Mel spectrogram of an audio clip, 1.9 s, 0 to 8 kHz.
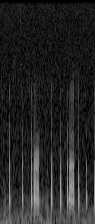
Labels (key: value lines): label: biophony, knock croak
recorder: SoundTrap 300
